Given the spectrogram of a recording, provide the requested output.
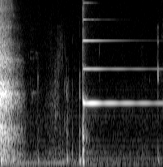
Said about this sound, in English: something that actually not everyone knows, and I didn't know this for a long time, is that the bell on top actually works. It actually works. Let me, let me grab the bottle.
